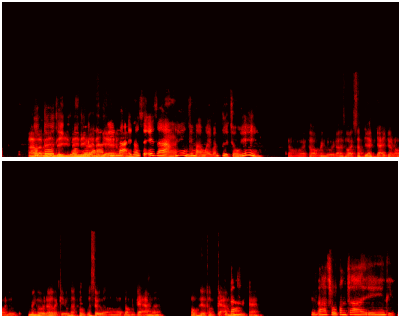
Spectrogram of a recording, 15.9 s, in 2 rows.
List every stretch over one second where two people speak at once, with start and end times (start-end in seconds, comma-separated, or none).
0.6-2.7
